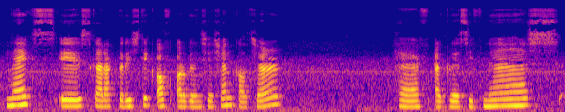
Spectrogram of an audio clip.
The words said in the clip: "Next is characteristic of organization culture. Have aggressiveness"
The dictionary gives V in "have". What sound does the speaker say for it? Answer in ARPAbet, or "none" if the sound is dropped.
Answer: F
